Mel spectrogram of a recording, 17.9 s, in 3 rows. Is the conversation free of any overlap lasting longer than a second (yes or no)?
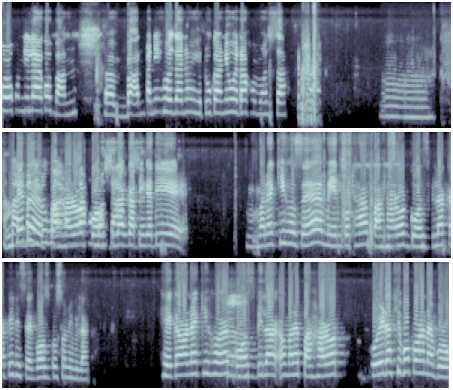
no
